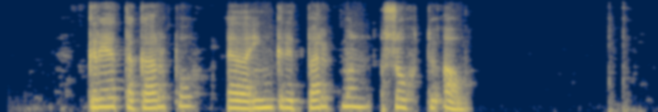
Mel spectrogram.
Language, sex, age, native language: Icelandic, female, 50-59, Icelandic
